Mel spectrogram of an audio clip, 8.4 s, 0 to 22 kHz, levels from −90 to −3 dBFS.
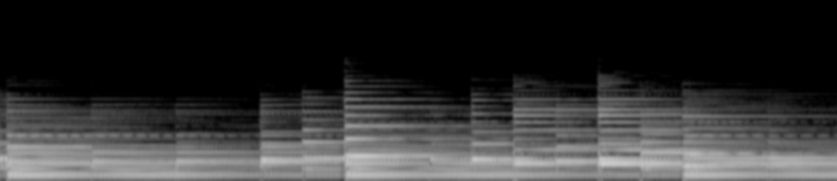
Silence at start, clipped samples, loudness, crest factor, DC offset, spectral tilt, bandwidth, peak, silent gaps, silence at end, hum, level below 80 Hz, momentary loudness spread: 0 s; under 0.1%; -29 LUFS; 16 dB; under 0.1%; -11.5 dB/octave; 4.4 kHz; -12 dBFS; none; 0 s; none; -62 dBFS; 8 LU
